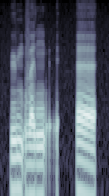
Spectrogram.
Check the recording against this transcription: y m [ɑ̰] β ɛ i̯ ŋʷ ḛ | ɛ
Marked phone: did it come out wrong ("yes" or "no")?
yes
